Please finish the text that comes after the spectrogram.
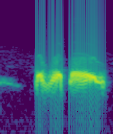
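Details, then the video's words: Spotted dove cooing as a lure for wild doves, one loud phrase of a wobbling short coo followed by a sustained, slightly falling coo, with a faint coo trailing at the start. "Tiếng cu gáy kích bổi hiệu quả, cu gáy Gọi. cu gáy thúc gù kích bổi"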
